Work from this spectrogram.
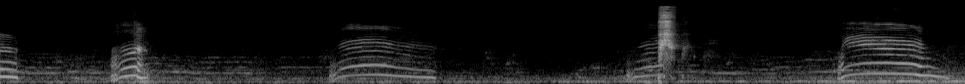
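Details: Hungry homeless cat coming each day for milk gives two arched meows among sharp clicks and knocks, with low background hum.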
